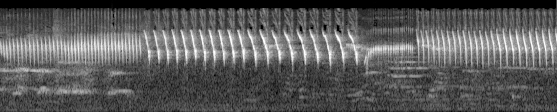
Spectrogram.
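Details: Panda canary singing a lure song meant to prompt quiet canaries to answer: a buzzy held note, then a long rapid trill of sharp high strokes, a brief whistled slur and another fast trill, with faint lower chirps behind.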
